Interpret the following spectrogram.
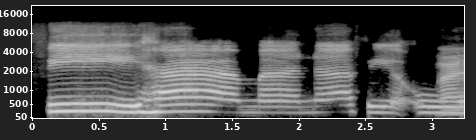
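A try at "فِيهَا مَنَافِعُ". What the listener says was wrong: Mana panjang. Fiha mana.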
